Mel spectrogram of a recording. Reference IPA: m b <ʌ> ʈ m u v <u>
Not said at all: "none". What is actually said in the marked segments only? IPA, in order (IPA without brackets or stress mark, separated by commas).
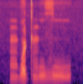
ʌ, u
